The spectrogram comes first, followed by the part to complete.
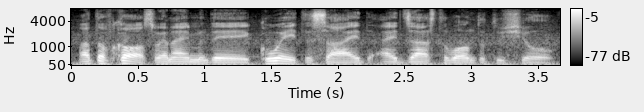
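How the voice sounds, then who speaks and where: Man, non-native English, low mellow voice, halting interview speech, faint outdoor noise. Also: fairly even intonation. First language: not English. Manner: halting, non-fluent phrasing. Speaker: military observer being interviewed. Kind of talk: unscripted interview answer.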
